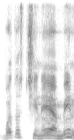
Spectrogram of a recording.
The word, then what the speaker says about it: Chinea: My name is Chinea. It's spelled Chinea.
